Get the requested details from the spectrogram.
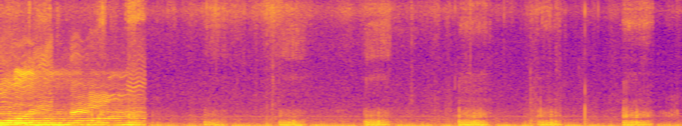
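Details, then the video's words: Domestic cat purring, opening with a brief wavering tonal sound before settling into rhythmic low rumbles, one pulsing burst about every second, each swelling and fading with the cat's breathing. "The beat purring of a cat"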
